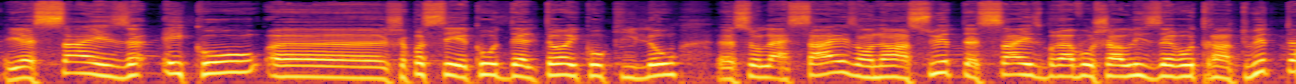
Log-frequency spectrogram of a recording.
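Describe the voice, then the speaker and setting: A man's voice: high voice, gravelly. A man with a Québécois accent, chatting on a CB radio contact, hesitant with many filler sounds. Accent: Québécois French. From Quebec. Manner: hesitant, frequent filler sounds, friendly sign-offs. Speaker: CB radio operator. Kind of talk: casual radio contact chat.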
